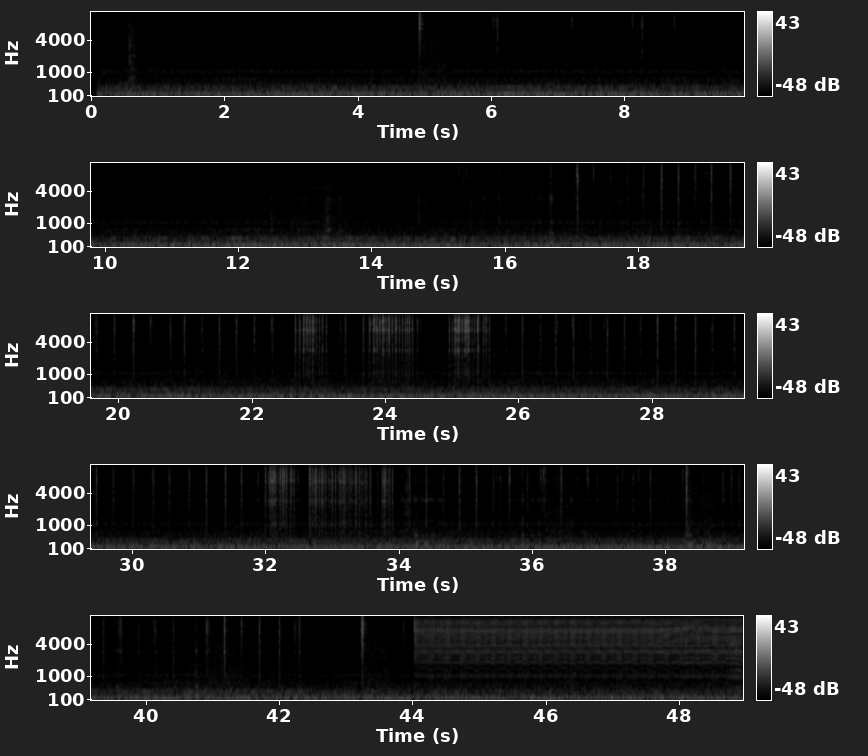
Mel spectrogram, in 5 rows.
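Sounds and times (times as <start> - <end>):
sharp clicks: 17.0 - 48.9
tiny motor whirring: 44.0 - 48.9.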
